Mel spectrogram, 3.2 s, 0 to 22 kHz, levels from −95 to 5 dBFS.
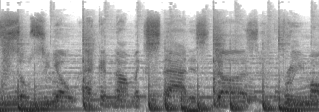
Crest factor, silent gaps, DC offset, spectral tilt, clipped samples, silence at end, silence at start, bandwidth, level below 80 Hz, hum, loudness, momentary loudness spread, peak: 14 dB; none; under 0.1%; -5 dB/octave; under 0.1%; 0 s; 0 s; 16 kHz; -22 dBFS; none; -18 LUFS; 5 LU; -2 dBFS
